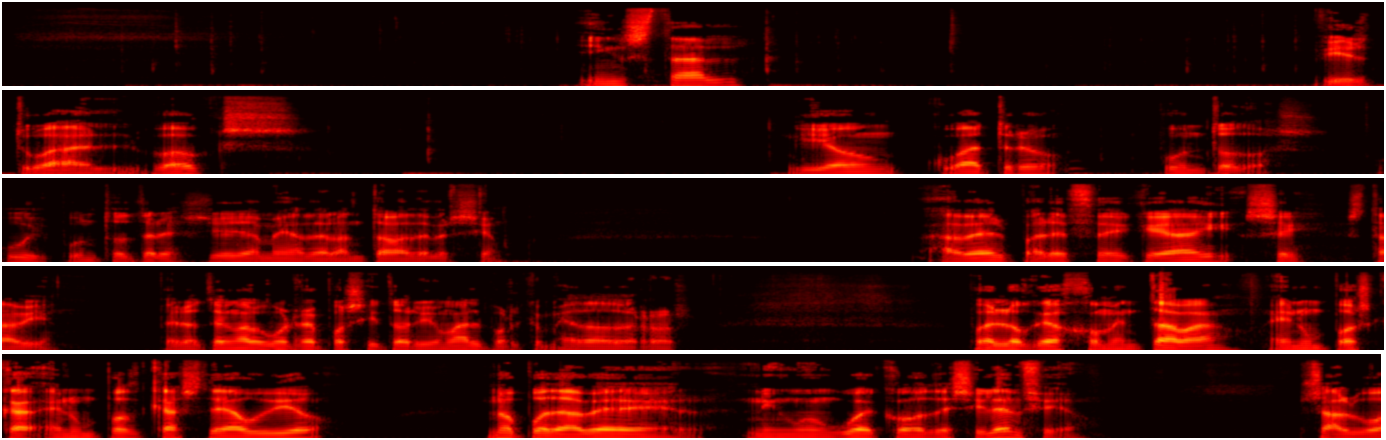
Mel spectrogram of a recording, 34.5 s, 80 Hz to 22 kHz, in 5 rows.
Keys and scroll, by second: 0.0-9.1 typing, 11.0 typing, 12.2-13.7 typing, 14.7-15.1 typing, 16.4 Return, 17.0 typing, 18.9 typing, 22.2 Return.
